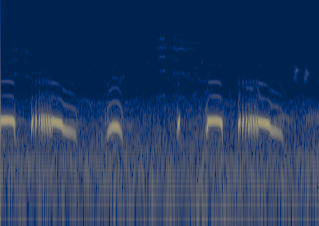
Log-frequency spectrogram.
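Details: Female spotted dove in full voice, used to stir lazy birds into calling. Low mellow cooing in short phrases: brief hoots, then a longer drawn-out coo sliding down at its end, the pattern given twice over a quiet background.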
